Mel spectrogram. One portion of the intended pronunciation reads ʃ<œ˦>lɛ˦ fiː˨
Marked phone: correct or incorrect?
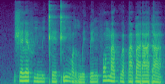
incorrect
